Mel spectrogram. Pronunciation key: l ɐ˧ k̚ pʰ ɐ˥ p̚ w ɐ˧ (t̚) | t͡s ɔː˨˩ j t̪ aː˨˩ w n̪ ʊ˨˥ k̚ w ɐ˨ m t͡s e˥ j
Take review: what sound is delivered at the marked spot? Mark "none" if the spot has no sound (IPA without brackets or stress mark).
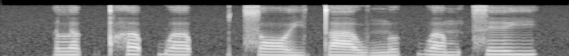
p̚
